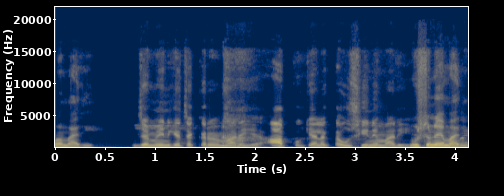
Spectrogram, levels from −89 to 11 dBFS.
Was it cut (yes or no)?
no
